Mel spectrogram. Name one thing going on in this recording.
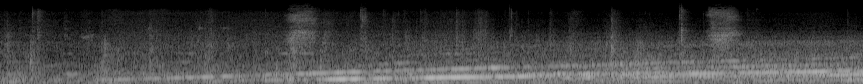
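A train's electric motor whines, rising steadily in pitch as the train pulls away.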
